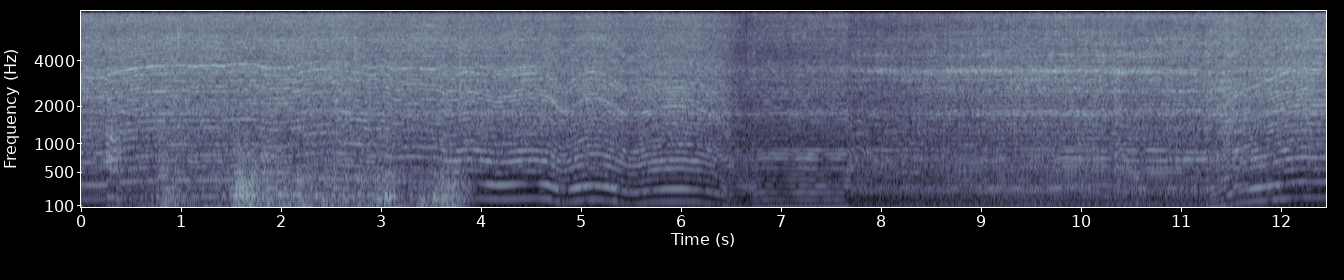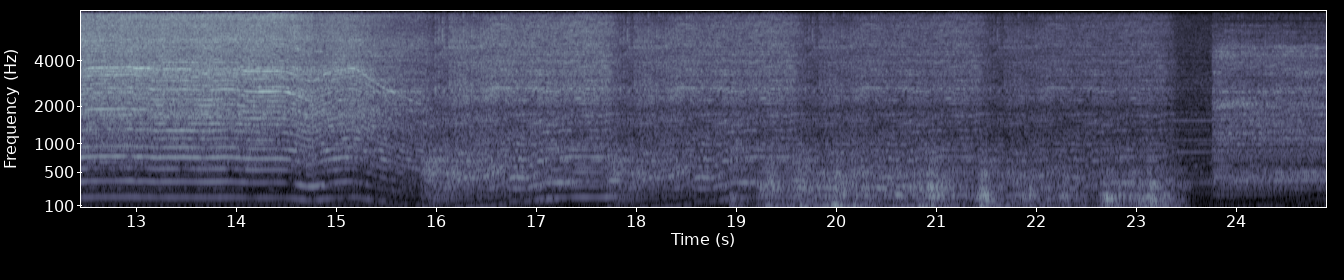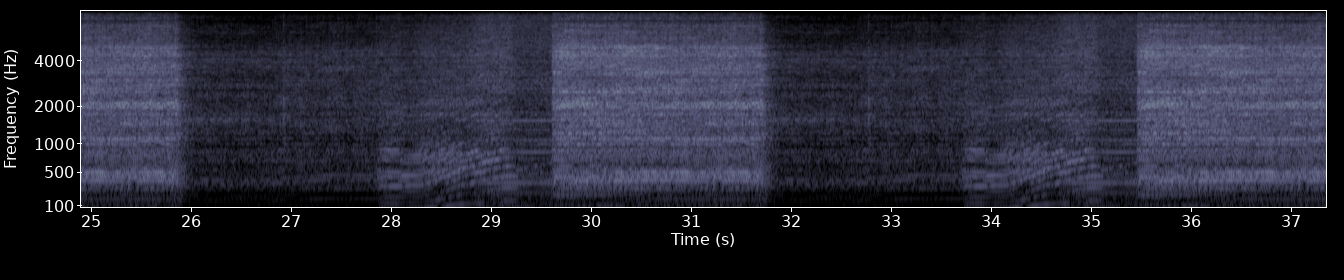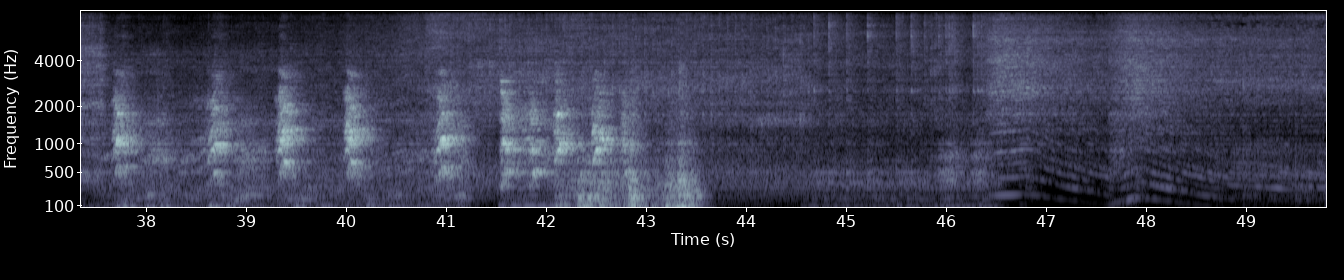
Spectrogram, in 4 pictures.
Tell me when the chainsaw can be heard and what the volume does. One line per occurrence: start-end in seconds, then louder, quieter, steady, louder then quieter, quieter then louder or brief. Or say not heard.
0.0-49.7 quieter.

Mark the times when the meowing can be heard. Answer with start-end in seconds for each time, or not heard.
not heard.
